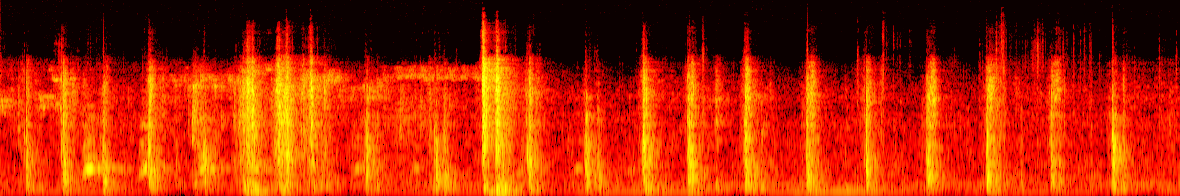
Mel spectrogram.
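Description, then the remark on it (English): A door is opened with rattling clunks and a heavy bang, followed by a long run of steady, evenly spaced thumps, like footsteps, over a low hum. No one speaks. “Just open the door and come on up.”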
